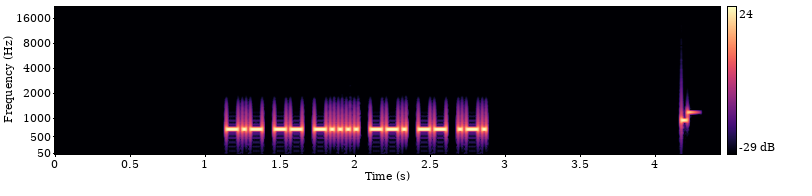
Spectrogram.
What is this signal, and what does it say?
Morse code, heard as a keyed tone, about 44 wpm, 700 Hz. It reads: KM6GMR
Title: USA Call Signs 45wpm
